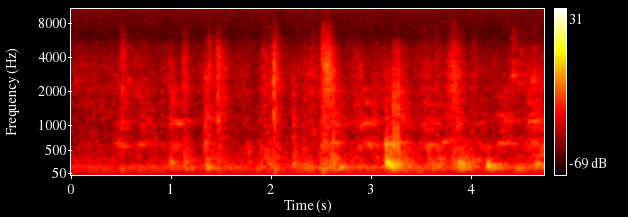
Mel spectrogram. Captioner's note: footsteps approaching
